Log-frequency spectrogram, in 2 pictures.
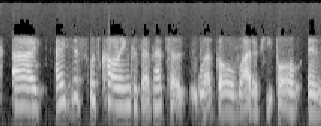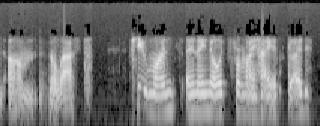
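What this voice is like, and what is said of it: Congested voice with a cold. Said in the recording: “I have a cold. ... I had a cold, so I had to get a tissue.”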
